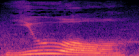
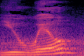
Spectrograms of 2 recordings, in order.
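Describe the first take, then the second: First: One contracted syllable, will reduced. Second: Two full words, will fully pronounced.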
